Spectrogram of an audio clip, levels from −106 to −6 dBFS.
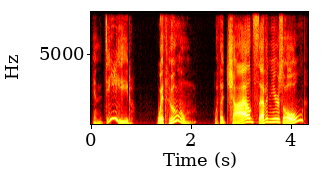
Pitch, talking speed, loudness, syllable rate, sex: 175 Hz, 110 wpm, -17 LUFS, 3.7 syllables/s, male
